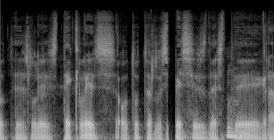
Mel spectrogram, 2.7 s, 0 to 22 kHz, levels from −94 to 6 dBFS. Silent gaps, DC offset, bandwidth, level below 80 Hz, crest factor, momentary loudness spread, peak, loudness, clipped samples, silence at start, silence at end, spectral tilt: none; under 0.1%; 15.5 kHz; -28 dBFS; 16 dB; 5 LU; -4 dBFS; -22 LUFS; under 0.1%; 0 s; 0 s; -5.5 dB/octave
